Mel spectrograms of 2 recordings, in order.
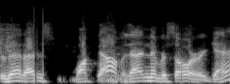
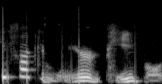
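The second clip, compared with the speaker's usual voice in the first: muttered under one's breath. Retelling gathering their things after a strange encounter, muttered under breath. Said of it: "saying it under my breath".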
